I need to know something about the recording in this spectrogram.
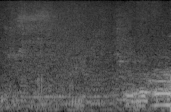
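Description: Low background hiss with a faint steady hum, then a person's untranscribed voice starting near the end.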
